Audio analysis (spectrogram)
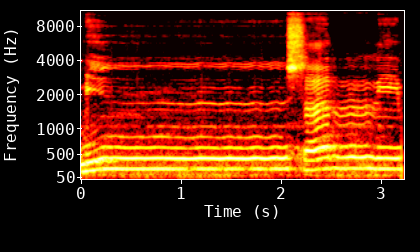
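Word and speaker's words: مِن شَرِّ: Yang pertama pada ayat 2, min syarri ma khalaq. Nun matinya kita samarkan, masukkan bunyi shin.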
